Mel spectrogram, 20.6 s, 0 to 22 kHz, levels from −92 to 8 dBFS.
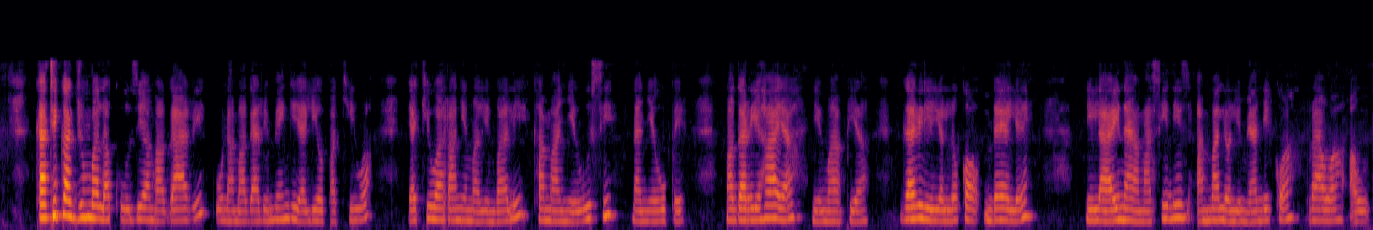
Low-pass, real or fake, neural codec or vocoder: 7.2 kHz; fake; codec, 16 kHz in and 24 kHz out, 1.1 kbps, FireRedTTS-2 codec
